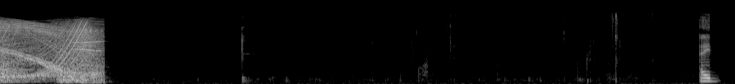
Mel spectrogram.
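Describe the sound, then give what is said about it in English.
A brief loud rushing burst, then quiet mouth sounds as someone sips a drink: soft slurps, clicks and a swallow, ending with a sharp little tap. “So after I take a sip, I'm going to delve into the year's first Borg sighting.”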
